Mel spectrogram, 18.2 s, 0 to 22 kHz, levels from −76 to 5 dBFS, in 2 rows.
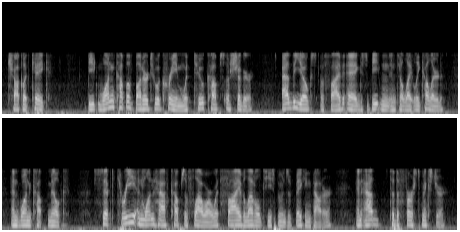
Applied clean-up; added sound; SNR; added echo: none; none; none; none.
